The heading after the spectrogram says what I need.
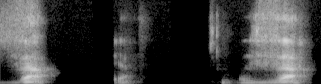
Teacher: Jadi letakkan ujung lidah di antara dua gigi atas gigi bawah lalu didorong pakai udara.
